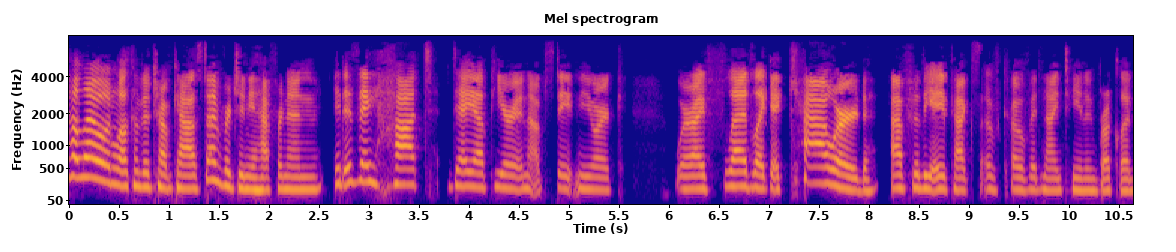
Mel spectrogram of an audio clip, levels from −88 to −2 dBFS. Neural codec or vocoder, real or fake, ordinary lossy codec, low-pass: autoencoder, 48 kHz, 32 numbers a frame, DAC-VAE, trained on Japanese speech; fake; MP3, 32 kbps; 7.2 kHz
